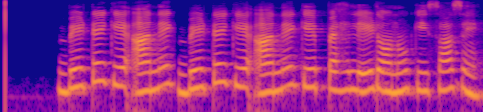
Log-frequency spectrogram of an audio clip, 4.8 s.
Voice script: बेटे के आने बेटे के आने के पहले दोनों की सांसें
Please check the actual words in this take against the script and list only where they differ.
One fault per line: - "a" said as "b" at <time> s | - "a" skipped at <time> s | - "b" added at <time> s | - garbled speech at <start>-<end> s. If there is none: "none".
none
